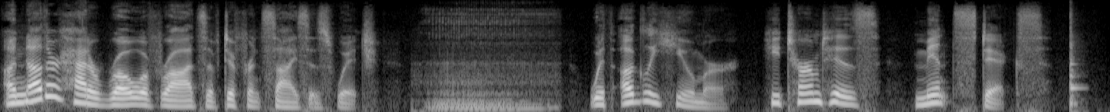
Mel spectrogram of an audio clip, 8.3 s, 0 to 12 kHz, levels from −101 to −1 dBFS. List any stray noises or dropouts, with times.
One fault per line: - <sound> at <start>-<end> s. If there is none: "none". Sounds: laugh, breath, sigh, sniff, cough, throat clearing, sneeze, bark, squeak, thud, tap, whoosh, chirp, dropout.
- breath at 3.1-4.2 s
- tap at 8.0-8.2 s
